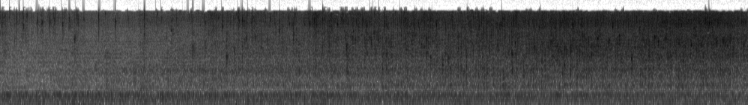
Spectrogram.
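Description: Sweet potato strips and peels deep-frying in hot oil: a dense, steady sizzle full of rapid crackling pops, growing a little louder toward the end.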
